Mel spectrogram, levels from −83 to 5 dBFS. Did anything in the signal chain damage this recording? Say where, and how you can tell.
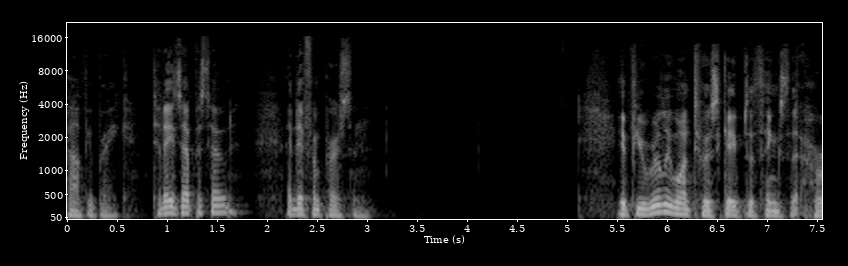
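Yes. From 5.31 s to the end at 7.55 s there's a section at the wrong speed: the speech drops to about 0.87x, so it drags and sits roughly three semitones lower, pitch and pace falling together. That's likely a playback or edit stage running that stretch against the wrong clock.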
